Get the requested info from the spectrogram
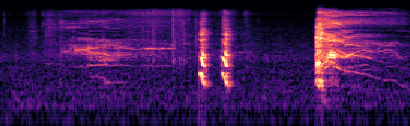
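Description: Meow-like calls: a drawn-out wavering one, then two short sharp falling ones in quick succession about two seconds in, then a louder falling one near the end.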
